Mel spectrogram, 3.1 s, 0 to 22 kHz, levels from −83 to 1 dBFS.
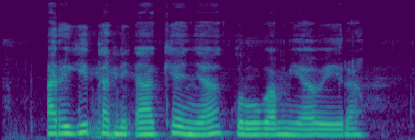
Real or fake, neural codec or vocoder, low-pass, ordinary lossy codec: fake; vocoder, 44.1 kHz, 128 mel bands, Pupu-Vocoder; 19.8 kHz; none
